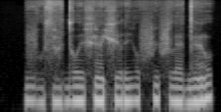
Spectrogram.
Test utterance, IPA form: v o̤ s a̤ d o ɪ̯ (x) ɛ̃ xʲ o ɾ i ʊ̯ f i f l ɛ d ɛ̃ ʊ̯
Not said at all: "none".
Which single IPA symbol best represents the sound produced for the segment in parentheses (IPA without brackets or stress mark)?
x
